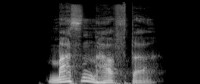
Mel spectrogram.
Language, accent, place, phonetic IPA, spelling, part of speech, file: German, Germany, Berlin, [ˈmasn̩haftɐ], massenhafter, adjective, De-massenhafter.ogg
- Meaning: 1. comparative degree of massenhaft 2. inflection of massenhaft: strong/mixed nominative masculine singular 3. inflection of massenhaft: strong genitive/dative feminine singular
